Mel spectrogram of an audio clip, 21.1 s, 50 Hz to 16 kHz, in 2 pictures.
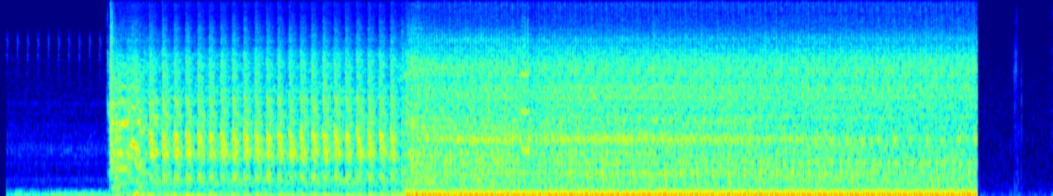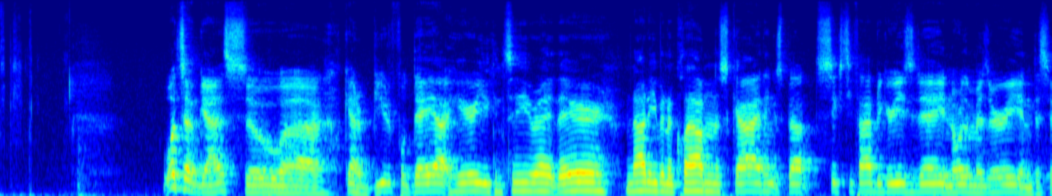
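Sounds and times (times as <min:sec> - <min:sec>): diesel engine idling: 0:01.0 - 0:09.8
diesel engine starter cranking: 0:01.0 - 0:09.8.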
